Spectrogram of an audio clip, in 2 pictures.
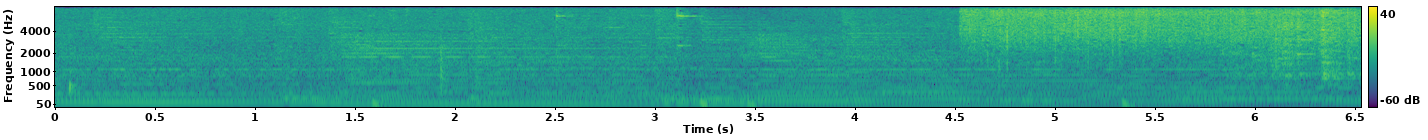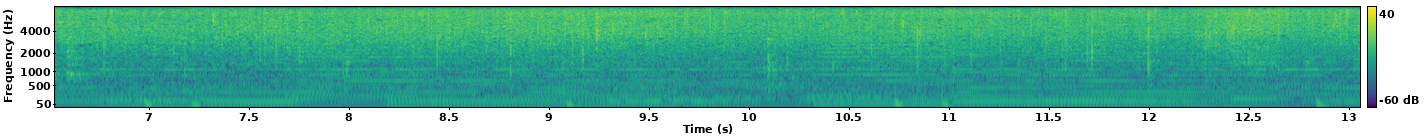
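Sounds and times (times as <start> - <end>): eggs sizzling in hot oil: 4.5 - 13.0.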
